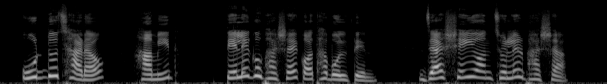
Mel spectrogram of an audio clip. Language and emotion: Bengali, neutral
